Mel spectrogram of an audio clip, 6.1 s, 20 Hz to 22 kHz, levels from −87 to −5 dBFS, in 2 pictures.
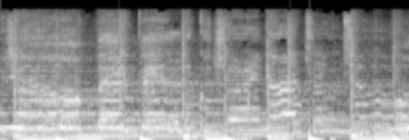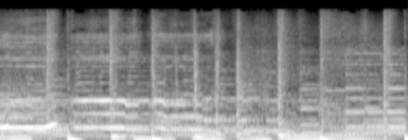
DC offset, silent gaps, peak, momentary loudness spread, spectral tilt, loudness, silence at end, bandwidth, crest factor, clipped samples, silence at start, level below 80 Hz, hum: under 0.1%; none; 0 dBFS; 5 LU; -5 dB/octave; -11 LUFS; 0 s; 16.5 kHz; 10 dB; under 0.1%; 0 s; -14 dBFS; none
